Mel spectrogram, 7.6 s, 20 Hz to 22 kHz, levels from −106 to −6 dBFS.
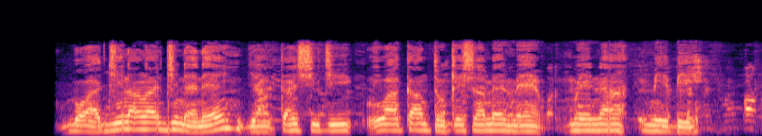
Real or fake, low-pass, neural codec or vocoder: fake; 7.2 kHz; codec, 16 kHz, 16 kbps, FreqCodec, larger model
